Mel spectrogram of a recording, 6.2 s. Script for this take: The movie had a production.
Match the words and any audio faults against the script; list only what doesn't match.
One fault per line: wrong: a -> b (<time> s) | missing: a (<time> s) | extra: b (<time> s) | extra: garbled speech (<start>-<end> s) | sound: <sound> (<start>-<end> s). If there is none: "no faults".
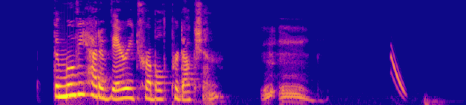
extra: very troubled (1.4 s)
sound: cough (3.5-4.4 s)
sound: chirp (5.2-5.4 s)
